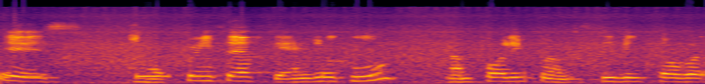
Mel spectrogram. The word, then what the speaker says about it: Gangloku: My name is Princess Gangloku. I'm calling from Stephen Tower Estate. Okay, Princess, what's your last name again? Gangloku.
